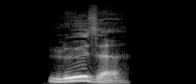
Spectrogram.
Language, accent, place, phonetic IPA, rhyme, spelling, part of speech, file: German, Germany, Berlin, [ˈløːzə], -øːzə, löse, verb, De-löse.ogg
- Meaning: inflection of lösen: 1. first-person singular present 2. first/third-person singular subjunctive I 3. singular imperative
